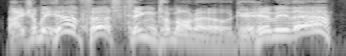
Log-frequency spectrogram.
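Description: A man's voice: medium pitch, wildly swooping pitch, moderate pace, no room sound, studio quality. A man voicing a hot-tempered naval captain with a strong, commanding, blustering delivery, in an audiobook. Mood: furious.

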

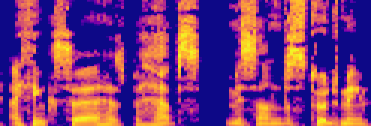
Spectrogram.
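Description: A man's voice: medium pitch, lively intonation, normal speed, a little mellow, breathy edge, no echo. A man voicing a small, wizened alien waiter in a storybook, formal and obsequiously polite with a faintly sarcastic edge. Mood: politely strained.

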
